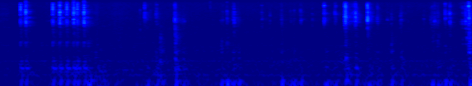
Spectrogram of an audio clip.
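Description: Rapid typing on a computer keyboard while searching online for cartoon sound effects, a steady stream of crisp key clicks in irregular bursts, with no voices over it.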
